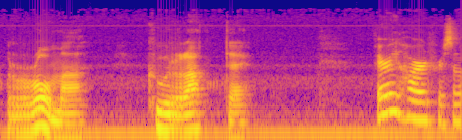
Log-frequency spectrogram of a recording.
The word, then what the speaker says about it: Roma: R was always trilled, hence it was called the littera canina, because it sounds as if you're growling, such as in the word Roma, curate.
